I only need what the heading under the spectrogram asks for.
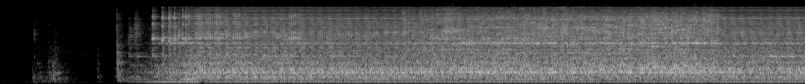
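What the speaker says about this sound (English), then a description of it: "I'm going to sand this." A power sander grinds steadily across SCA armour, starting after a few brief handling knocks and then holding a loud, continuous whirring rasp close by until the end.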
